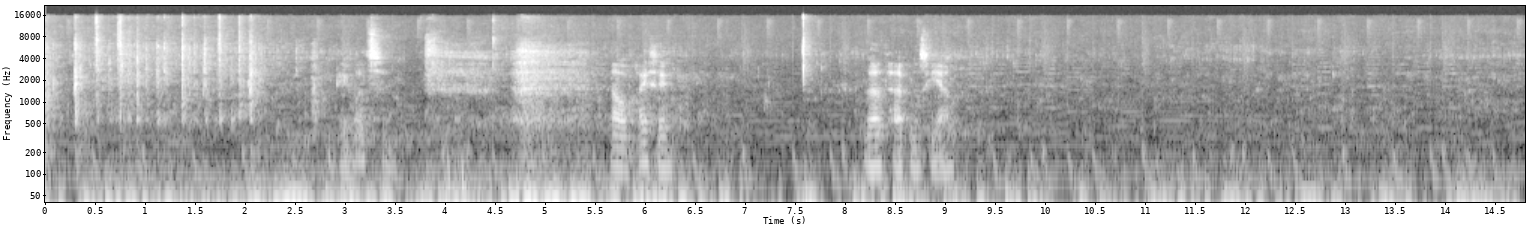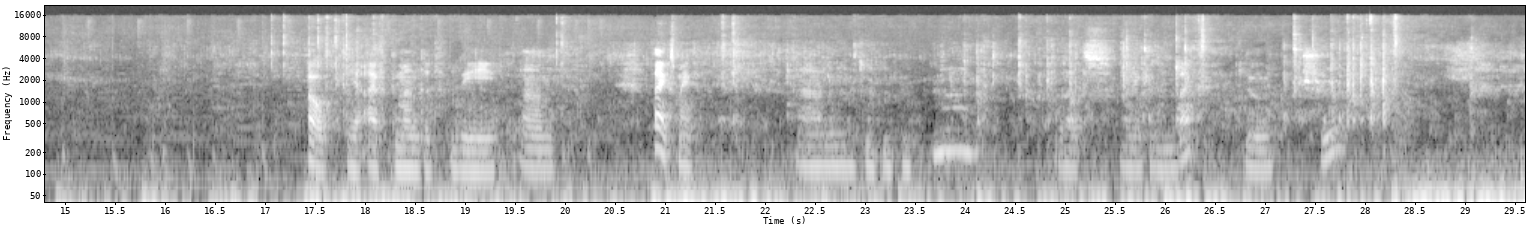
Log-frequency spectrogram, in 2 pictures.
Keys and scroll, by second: 0.0-2.0 typing, 17.9 shift+c, 20.0 Escape, 22.0-28.4 typing.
